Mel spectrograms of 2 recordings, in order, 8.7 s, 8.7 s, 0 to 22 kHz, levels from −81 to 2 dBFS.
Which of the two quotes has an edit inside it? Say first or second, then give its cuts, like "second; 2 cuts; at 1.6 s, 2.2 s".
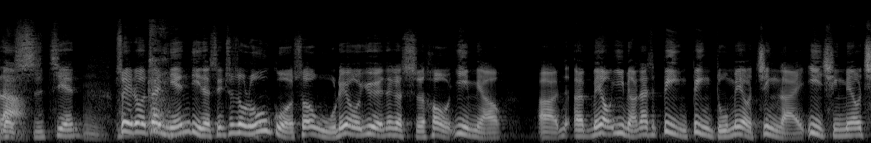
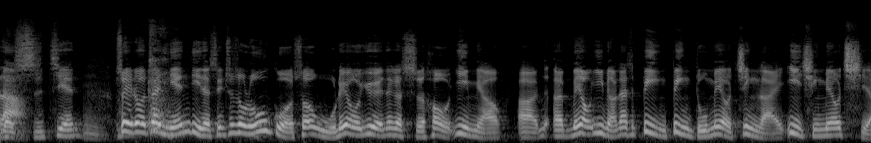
second; 1 cut; at 5.1 s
